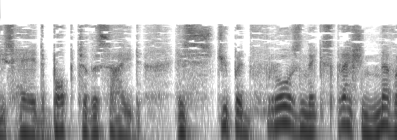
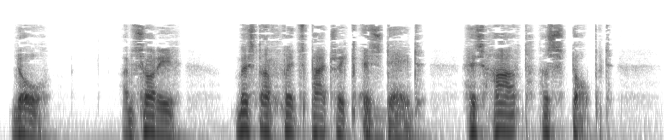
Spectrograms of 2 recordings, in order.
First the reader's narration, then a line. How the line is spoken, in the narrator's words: Sim said gravely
